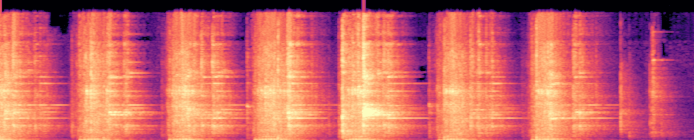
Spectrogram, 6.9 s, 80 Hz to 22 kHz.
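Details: Tecumseh TC300 two-stroke ice auger, non-starting, spark plug possibly flooded with WD-40: seven weak recoil pulls, each a brief whoosh of turning over with no firing; no-start cranking, low compression from worn rings.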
